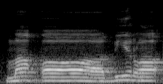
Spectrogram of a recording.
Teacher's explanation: لیے ایک الف کے برابر کھینچ کر پڑھ رہے ہیں، مقابر، را کو تھوڑا موٹا کریں گے یعنی پر کر کے پڑھیں گے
